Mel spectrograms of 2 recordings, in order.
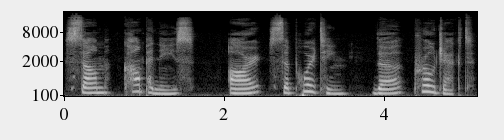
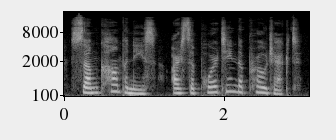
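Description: First: Slow, careful model sentence; slow reading. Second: Said in the usual way. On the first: Shown as a demonstration. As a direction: read it slowly for students to repeat. (慢速示范朗读) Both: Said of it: "跟我慢读一遍".

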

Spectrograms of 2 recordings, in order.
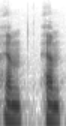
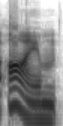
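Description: First: 嗯 as a reduced "I'm", just əm; weakened I'm. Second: "I'm" with the whole long i diphthong, louder; full form. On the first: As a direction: shrink "I'm" to a short 嗯. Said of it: "会弱化成". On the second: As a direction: give "I'm" its full vowel. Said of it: "读快的时候呢，会弱化成". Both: Shown as a demonstration.

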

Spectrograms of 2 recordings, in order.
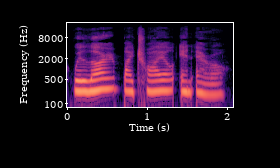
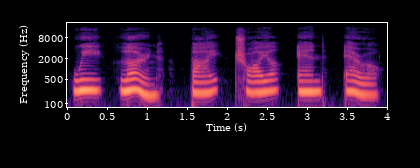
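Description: First: Said in the usual way. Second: Slow, careful read-aloud of the sentence. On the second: Shown as a demonstration. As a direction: read it slowly for students to follow. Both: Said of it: "我们慢读一遍".

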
